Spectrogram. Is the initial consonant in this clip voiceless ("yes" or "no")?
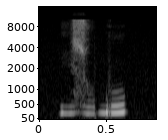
no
